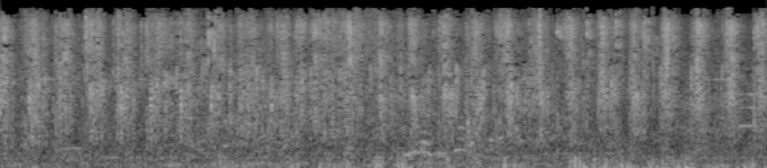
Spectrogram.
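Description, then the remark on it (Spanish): Employees of a hotel in Mallorca clap steadily at the arrival of the first German tourists on the island after the start of the state of alarm, a dense, even patter of many hands with no pauses and no single standout claps, holding at a constant moderate loudness. “Son los aplausos de los empleados de un hotel de Mallorca a la llegada de los primeros turistas alemanes a la isla tras el comienzo del estado de alarma.”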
